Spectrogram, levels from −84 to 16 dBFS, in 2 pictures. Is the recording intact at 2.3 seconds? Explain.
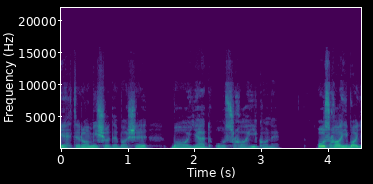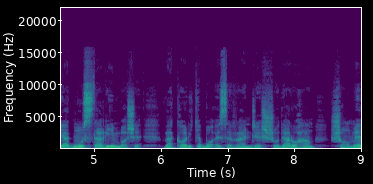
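Yes, the speech at 2.3 seconds is intact, with no dropout, click, distortion or other fault at that moment.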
